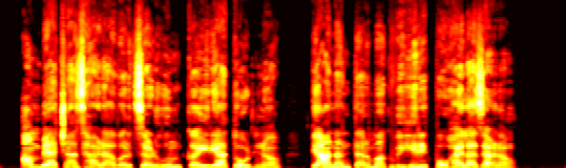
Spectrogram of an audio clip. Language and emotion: Marathi, neutral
